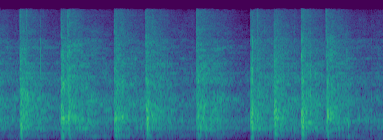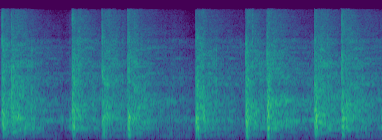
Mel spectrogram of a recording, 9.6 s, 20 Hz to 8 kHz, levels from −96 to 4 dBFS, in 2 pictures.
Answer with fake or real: fake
